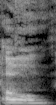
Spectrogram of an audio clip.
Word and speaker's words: Ogham: Sometimes you pronounce it, you hear it pronounced Ogham, I say Oam, it's O-A-G-H-A-M, but the H knocks out the G.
